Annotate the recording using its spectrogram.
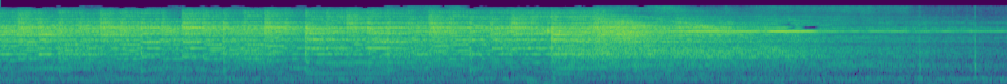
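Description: Upbeat electronic music plays from a phone's small speaker.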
